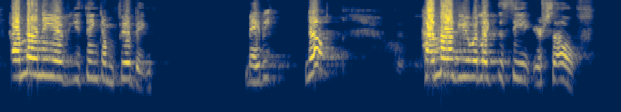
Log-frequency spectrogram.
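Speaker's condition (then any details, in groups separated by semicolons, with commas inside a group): No condition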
